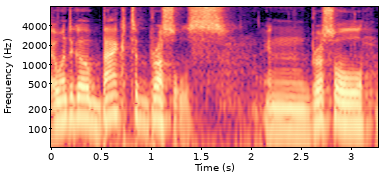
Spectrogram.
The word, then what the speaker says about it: Brussel: Today, in episode 7 of this series, I want to go back to Brussels. In Brussels, or Brussel as we Dutch pronounce it, I have built a couple of additional bridges.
